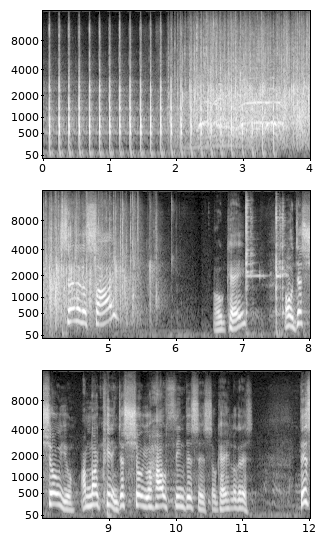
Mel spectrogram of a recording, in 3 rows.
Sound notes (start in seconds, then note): 1.8 crowd cheering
